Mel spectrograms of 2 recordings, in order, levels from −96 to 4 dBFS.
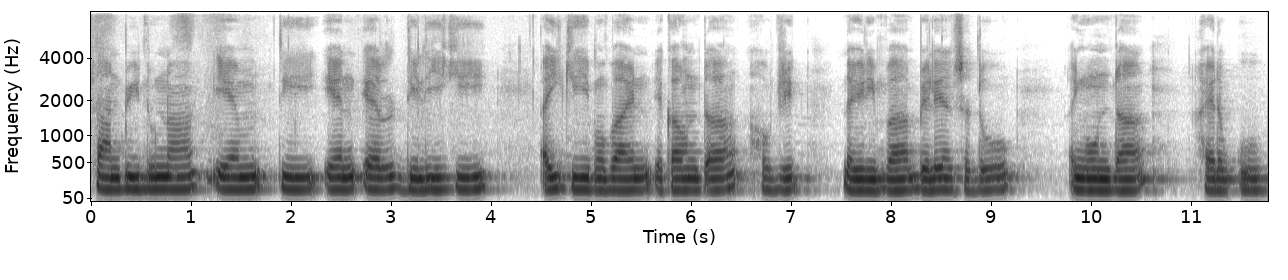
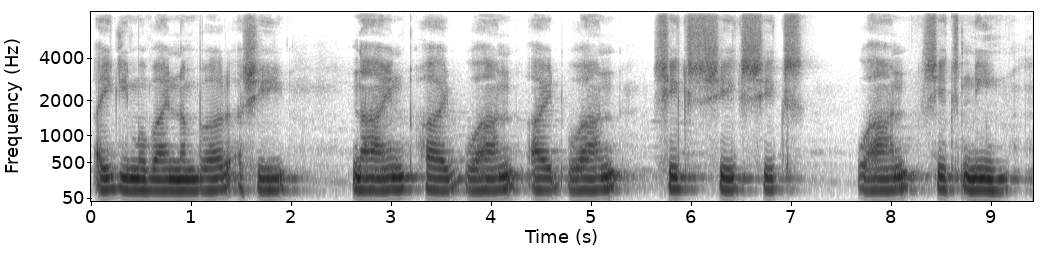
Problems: none marked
